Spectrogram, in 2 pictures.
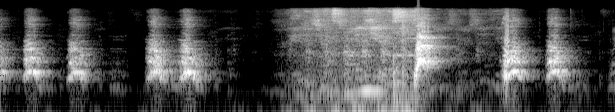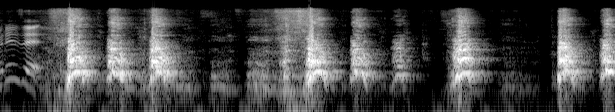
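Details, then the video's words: Pet dog barking at a china cabinet indoors: short sharp barks in quick pairs and bursts, about a dozen over twelve seconds, with a burst of a woman's speech near the middle. "Dog barking at China Cabinet"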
